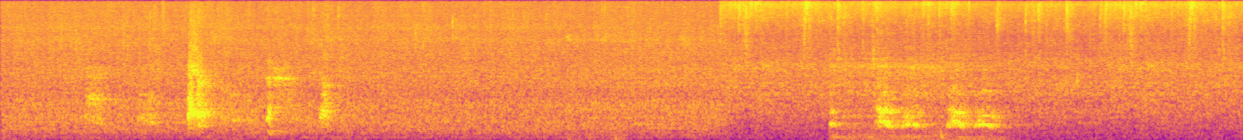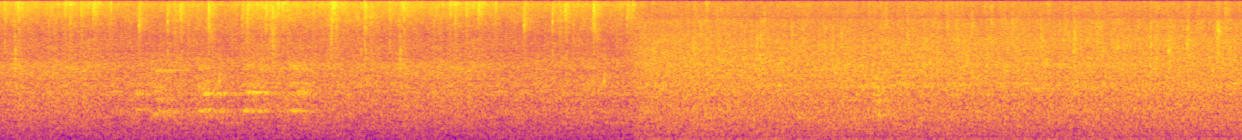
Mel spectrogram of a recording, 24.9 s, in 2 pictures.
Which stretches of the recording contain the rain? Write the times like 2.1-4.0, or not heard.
0.0-24.8.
